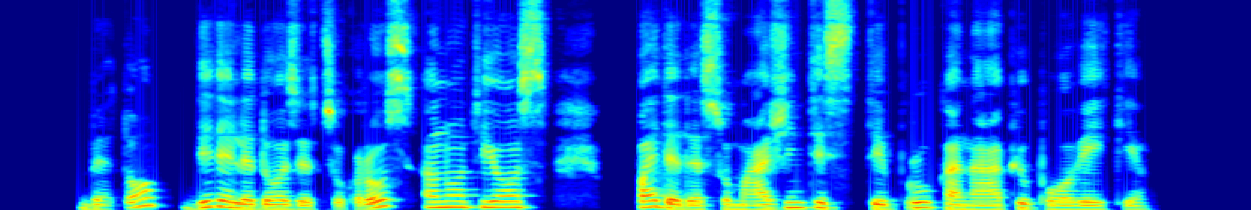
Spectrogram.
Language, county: Lithuanian, Vilnius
